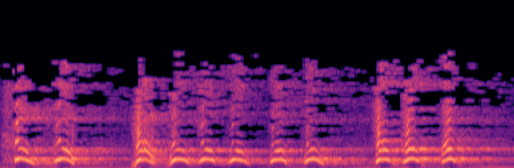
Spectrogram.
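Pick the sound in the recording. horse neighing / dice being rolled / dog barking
dog barking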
